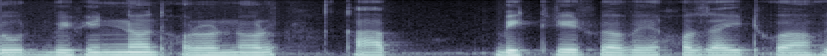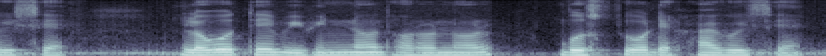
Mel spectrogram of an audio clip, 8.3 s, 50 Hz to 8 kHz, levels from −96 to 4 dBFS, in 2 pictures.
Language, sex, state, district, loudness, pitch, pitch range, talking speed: Assamese, male, Assam, Kamrup Metropolitan, -17 LUFS, 130 Hz, 125-135 Hz, 110 wpm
